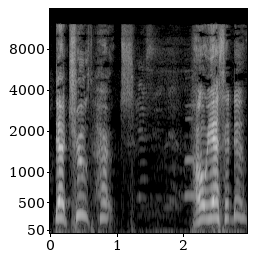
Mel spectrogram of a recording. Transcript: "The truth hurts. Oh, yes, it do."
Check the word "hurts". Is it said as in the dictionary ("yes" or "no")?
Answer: yes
